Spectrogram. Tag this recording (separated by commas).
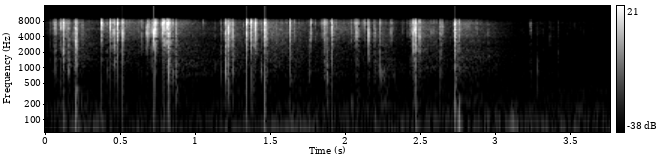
Wood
